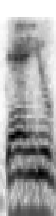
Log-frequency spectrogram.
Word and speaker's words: Danyeil: My name is Daniel Green. It's spelled D-A-N-Y-E-I-L.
